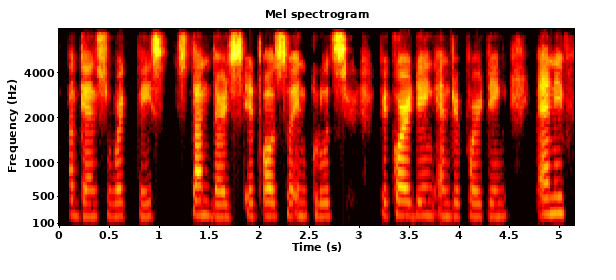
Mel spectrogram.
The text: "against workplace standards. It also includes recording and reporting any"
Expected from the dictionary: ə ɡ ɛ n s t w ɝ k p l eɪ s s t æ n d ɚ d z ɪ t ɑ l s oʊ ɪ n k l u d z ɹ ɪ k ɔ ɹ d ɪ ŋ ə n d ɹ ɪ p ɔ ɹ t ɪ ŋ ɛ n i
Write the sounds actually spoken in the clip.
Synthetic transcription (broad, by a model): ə ɡ ɛ n s t w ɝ k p eɪ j s t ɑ n d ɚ d s ɪ t ɑ l s oʊ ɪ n k l u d s ɹ ɪ k ɔ ɹ d ɪ ŋ ə n d ɹ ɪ p ɔ ɹ t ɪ ŋ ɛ n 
